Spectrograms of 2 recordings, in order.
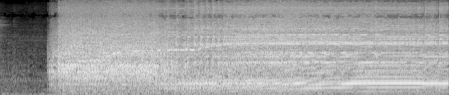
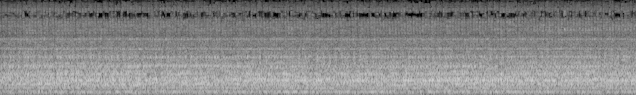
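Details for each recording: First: Rebuilt two-stroke cyclo (moped) engine after swapping the likely clogged original exhaust for another: sharp, buzzy note screams straight up to high revs and holds steady, now revving freely; the exhaust was the only difference. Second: Cyclo (moped) with rebuilt two-stroke engine running on the test bench during break-in: flat, choked buzz stays pinned and won't climb in revs; a blocked exhaust is strangling it.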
